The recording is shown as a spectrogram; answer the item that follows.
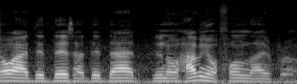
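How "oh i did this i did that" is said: ordinary delivery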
